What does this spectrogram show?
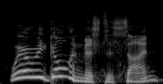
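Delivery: high, loud questioning voice; asking the sun. Acted. A small voice calling up to the sun, high and questioning. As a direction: call up to the sun, wide-eyed.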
